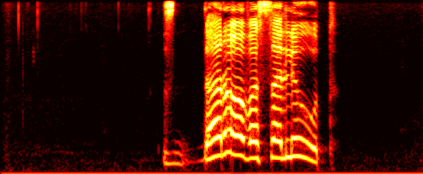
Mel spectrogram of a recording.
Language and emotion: Russian, positive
